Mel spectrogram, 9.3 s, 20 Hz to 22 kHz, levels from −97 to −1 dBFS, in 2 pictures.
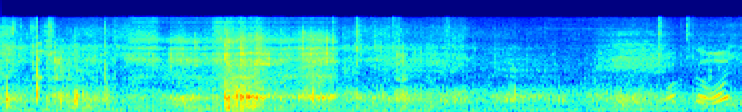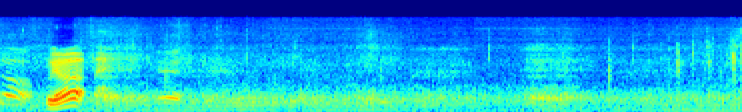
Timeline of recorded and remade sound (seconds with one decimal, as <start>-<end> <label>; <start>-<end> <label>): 0.0-0.8 recorded; 0.8-2.1 remade; 2.1-9.3 recorded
